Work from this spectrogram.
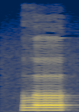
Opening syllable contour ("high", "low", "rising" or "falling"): high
